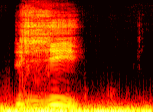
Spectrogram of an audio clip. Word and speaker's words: lhe: Lhe. Lhe. It's spelled LHE. And it's like it's weird because like that sound itself is really easy to make.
